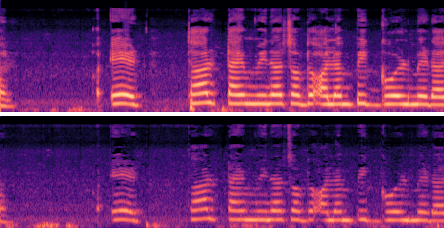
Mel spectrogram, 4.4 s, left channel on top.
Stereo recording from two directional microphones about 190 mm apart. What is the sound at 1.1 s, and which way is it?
Speech, 45° left (ahead or behind).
